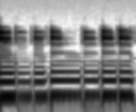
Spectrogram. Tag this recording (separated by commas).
Music, Musical instrument, Plucked string instrument, Electric guitar, Guitar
